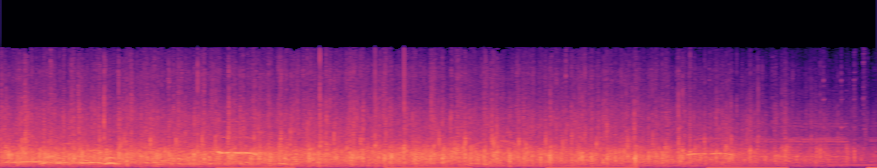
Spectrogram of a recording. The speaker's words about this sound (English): So I'd like to have a warm round of applause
